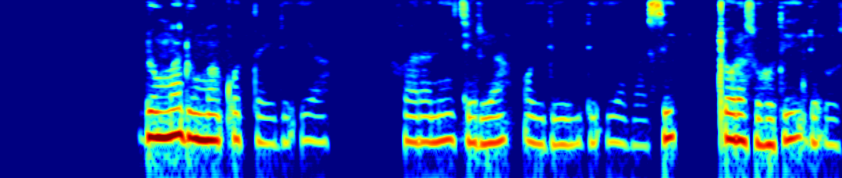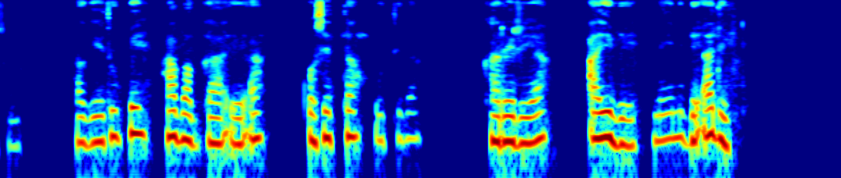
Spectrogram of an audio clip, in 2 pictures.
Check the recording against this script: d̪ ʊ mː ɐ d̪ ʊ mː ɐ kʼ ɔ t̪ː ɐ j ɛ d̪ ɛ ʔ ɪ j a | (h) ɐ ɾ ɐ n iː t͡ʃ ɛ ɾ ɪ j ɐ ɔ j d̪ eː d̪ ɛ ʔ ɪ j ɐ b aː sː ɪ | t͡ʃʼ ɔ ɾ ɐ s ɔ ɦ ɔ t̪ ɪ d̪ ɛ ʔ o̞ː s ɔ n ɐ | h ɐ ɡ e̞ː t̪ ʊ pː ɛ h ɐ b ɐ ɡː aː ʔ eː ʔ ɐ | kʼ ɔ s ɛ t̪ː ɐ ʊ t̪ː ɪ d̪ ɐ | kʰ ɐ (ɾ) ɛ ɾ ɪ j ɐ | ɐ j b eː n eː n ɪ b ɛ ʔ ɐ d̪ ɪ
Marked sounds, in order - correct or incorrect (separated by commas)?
incorrect, correct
